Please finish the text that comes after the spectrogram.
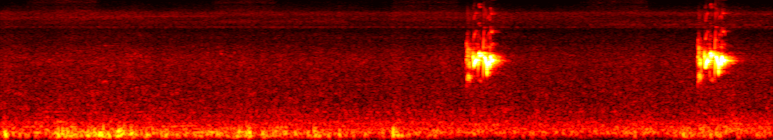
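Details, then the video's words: Sooty-headed bulbul, used as a lure to summon rivals, gives two brief, sharp chirruped calls about three seconds apart. Each is a quick, slightly trilled note, and quiet low rumbling fills the gaps. "Pikat Kutilang Cengkram Memanggil Musuh Terkuat Sepanjang Masa"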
